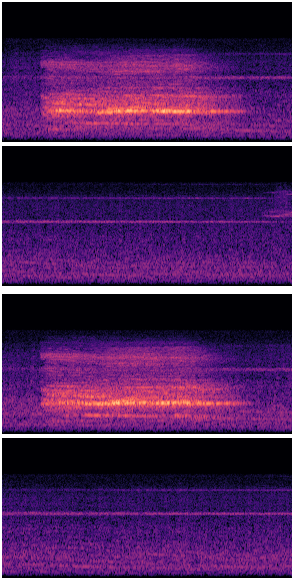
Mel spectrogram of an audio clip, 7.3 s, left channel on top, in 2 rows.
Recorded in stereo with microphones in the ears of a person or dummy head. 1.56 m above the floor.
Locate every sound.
0.5 s a scream: centre (ahead or behind), 10 m; by 3.0 s 5° left (ahead or behind), 8.5 m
